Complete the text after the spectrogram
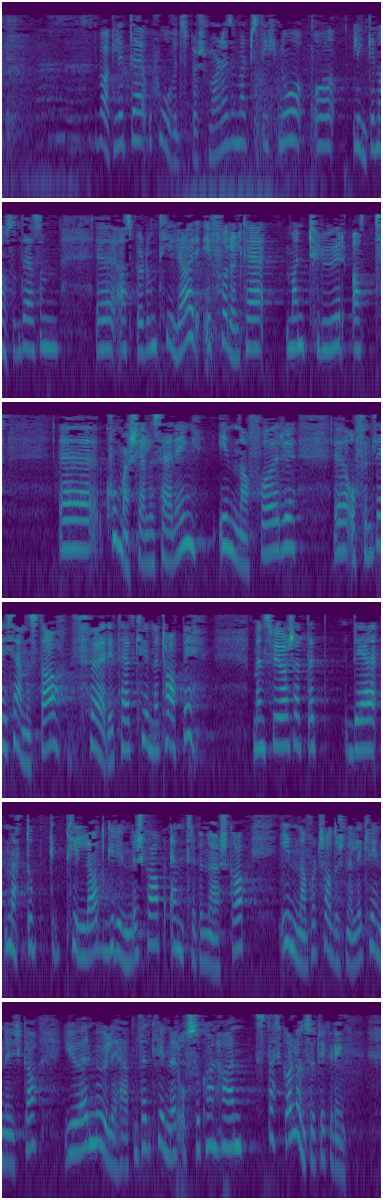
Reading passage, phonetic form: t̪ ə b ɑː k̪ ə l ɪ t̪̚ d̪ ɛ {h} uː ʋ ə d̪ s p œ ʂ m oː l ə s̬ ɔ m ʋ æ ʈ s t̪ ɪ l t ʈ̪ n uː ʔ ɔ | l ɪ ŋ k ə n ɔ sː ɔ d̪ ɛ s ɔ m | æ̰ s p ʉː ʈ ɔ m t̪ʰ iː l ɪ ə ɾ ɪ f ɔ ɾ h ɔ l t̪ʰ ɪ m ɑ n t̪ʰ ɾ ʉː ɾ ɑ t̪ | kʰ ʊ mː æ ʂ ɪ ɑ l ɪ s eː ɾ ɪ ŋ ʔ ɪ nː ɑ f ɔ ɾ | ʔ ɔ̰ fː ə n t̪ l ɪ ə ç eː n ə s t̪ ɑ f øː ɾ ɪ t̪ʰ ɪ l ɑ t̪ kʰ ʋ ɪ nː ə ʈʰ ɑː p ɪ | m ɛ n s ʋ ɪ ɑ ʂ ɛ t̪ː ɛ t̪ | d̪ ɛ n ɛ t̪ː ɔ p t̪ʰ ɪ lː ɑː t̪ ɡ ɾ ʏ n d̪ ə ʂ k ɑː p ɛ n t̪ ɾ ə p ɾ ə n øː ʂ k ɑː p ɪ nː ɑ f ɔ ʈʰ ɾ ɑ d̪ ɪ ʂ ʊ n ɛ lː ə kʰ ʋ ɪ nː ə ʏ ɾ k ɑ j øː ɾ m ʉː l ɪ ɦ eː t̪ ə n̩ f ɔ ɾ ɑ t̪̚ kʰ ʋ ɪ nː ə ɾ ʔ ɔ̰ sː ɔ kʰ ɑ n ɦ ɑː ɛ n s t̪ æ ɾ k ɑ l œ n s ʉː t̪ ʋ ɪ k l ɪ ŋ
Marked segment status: correct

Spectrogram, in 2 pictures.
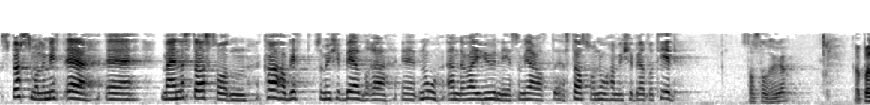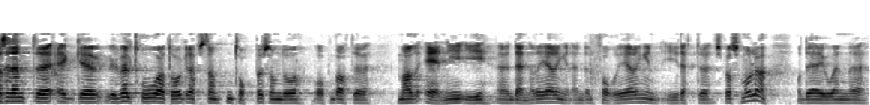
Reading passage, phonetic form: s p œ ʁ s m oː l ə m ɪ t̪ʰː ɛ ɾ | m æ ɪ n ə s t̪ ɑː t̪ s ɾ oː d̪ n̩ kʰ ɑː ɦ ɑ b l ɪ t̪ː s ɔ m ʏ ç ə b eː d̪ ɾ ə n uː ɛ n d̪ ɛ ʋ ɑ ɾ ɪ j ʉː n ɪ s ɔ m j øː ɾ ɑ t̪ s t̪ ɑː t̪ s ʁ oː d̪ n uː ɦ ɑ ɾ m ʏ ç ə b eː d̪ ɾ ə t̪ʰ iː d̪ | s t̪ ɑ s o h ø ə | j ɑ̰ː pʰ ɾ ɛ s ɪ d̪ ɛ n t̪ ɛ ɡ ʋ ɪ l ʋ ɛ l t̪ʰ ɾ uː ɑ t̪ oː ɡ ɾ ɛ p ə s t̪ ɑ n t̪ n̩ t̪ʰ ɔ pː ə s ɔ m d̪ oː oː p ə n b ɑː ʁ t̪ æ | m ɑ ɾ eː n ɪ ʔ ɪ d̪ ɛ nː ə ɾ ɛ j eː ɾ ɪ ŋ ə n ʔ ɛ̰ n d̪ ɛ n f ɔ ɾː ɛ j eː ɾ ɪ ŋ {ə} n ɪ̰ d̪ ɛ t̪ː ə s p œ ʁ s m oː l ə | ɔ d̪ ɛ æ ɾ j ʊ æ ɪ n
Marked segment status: correct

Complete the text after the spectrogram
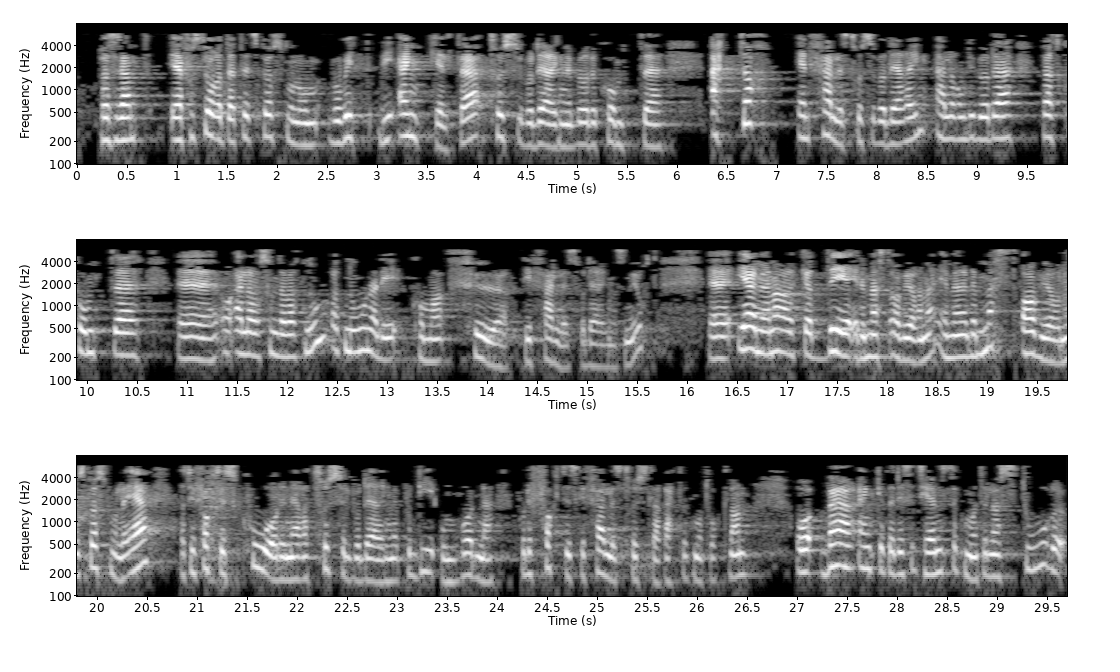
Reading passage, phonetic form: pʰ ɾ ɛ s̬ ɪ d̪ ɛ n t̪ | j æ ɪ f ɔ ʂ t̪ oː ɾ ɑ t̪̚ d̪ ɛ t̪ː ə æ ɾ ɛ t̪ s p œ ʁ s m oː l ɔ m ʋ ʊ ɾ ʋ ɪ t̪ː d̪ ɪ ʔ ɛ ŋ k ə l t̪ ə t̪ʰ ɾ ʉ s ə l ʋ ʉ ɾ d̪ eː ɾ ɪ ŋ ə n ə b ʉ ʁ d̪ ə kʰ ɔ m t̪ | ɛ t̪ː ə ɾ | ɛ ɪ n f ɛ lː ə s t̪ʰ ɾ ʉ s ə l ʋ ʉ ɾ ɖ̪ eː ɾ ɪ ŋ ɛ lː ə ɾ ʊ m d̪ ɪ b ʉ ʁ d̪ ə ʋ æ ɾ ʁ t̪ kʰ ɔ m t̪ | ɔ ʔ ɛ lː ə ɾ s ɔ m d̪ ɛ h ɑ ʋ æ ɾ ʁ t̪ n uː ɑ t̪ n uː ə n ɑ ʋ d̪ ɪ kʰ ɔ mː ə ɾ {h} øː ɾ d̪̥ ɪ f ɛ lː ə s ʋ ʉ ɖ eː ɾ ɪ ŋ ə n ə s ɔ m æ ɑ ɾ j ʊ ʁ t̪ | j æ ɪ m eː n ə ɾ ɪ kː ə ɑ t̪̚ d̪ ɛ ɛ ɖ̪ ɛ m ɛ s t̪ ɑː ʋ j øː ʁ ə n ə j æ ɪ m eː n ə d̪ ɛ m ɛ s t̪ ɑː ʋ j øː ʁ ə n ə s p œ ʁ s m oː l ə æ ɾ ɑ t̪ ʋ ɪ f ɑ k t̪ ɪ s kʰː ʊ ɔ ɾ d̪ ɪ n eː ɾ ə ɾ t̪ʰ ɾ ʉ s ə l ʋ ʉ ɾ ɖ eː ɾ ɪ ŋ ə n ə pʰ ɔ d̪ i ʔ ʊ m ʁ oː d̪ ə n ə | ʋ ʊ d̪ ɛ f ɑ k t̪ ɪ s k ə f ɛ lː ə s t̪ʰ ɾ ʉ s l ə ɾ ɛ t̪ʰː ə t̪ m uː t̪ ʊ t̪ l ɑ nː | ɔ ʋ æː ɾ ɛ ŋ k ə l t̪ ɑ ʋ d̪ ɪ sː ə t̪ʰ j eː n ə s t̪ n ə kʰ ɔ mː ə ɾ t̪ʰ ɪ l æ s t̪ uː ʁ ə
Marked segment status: incorrect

